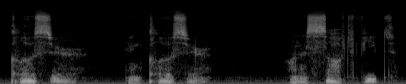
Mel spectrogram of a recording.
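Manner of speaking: slow hushed whisper; whispered narration. A narrator's reading. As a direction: creep the words out softly. Coyote creeping up.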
